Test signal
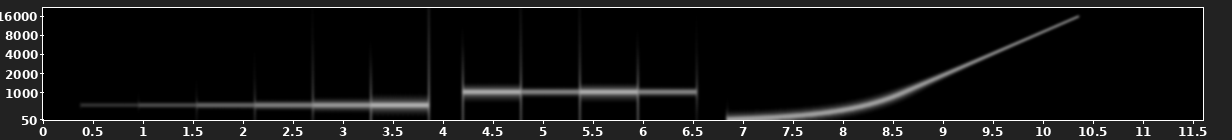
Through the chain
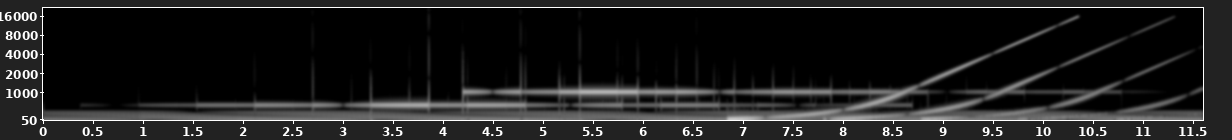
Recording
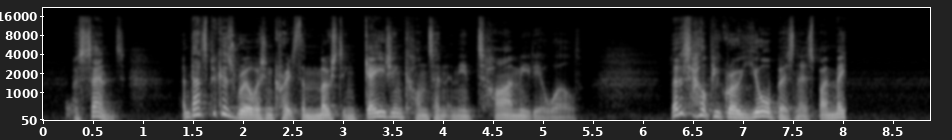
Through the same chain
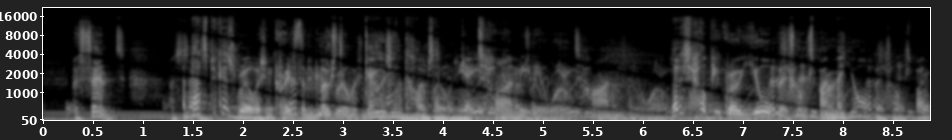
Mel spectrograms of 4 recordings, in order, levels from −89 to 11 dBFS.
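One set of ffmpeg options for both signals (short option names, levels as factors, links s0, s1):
-filter_complex "[0:a]lowshelf=f=110:t=q:w=1.5:g=13.5,asplit=2[s0][s1];[s1]acompressor=threshold=0.0282:ratio=6:attack=7.2:release=253:knee=1:detection=peak,volume=0.944[s2];[s0][s2]amix=inputs=2:normalize=0,aeval=exprs='val(0)+0.00794*(sin(2*PI*60*n/s)+sin(2*PI*2*60*n/s)/2+sin(2*PI*3*60*n/s)/3+sin(2*PI*4*60*n/s)/4+sin(2*PI*5*60*n/s)/5)':c=same,asplit=2[s3][s4];[s4]adelay=967,lowpass=f=2000:p=1,volume=0.501,asplit=2[s5][s6];[s6]adelay=967,lowpass=f=2000:p=1,volume=0.45,asplit=2[s7][s8];[s8]adelay=967,lowpass=f=2000:p=1,volume=0.45,asplit=2[s9][s10];[s10]adelay=967,lowpass=f=2000:p=1,volume=0.45,asplit=2[s11][s12];[s12]adelay=967,lowpass=f=2000:p=1,volume=0.45[s13];[s3][s5][s7][s9][s11][s13]amix=inputs=6:normalize=0,asplit=2[s14][s15];[s15]afreqshift=-0.44[s16];[s14][s16]amix=inputs=2:normalize=1,volume=0.841"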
